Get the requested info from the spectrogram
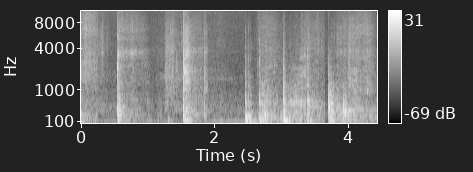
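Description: Plastic supplement bottles being set down on a kitchen countertop: a series of about five sharp knocks spread over a few seconds.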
